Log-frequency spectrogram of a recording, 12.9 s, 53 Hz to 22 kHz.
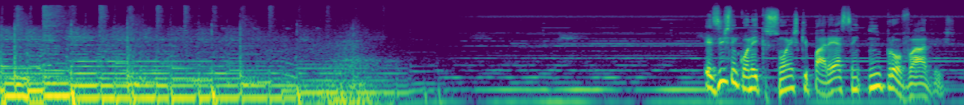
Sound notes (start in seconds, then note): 0.1 song ends; 6.1 rainforest noises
